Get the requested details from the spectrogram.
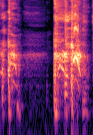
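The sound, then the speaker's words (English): Two bursts of harsh coughing brought on by allergies, separated by a brief quiet pause, the second bout louder and more drawn out, with a raspy, throaty edge. “I got a pretty bad cough.”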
